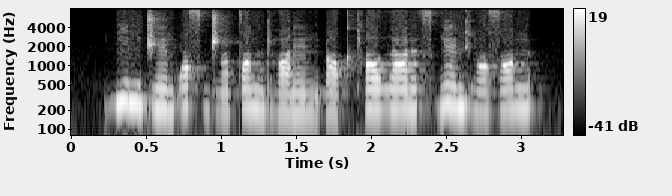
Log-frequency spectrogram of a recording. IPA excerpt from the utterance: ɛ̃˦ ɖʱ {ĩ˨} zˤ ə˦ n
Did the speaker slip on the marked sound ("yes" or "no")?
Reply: yes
